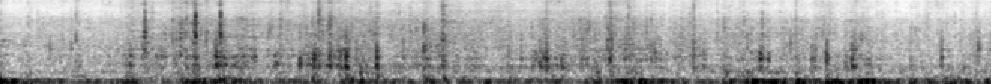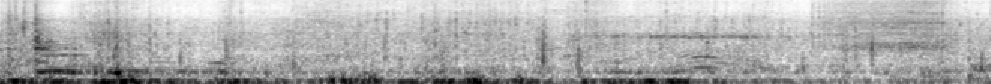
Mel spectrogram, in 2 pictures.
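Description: A bicycle rattles and clicks over bumps.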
